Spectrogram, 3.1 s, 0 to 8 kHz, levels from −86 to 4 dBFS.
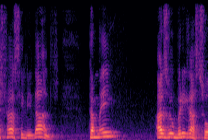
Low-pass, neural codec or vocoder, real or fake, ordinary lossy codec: none; none; real; none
